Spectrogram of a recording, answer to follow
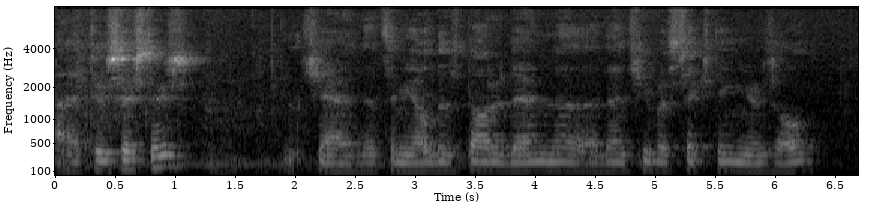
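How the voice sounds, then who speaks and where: Over noticeable background noise and audible room echo, a speaker with a Chicago accent talks at a fairly slow pace with fairly even intonation. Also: man, fairly low pitch for a man. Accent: Chicago American English. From US Midwest, Chicago west side. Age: 90s. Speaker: war veteran. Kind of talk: oral history interview. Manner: halting.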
